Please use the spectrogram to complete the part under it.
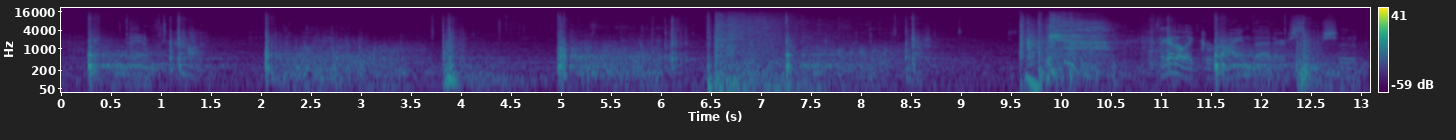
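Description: Skateboard wheels roll on concrete.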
